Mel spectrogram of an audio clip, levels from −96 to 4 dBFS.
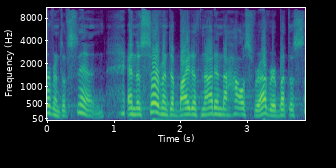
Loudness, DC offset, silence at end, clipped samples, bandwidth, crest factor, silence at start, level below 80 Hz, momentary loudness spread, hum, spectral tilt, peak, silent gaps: -21 LUFS; under 0.1%; 0 s; under 0.1%; 11 kHz; 12 dB; 0 s; -58 dBFS; 8 LU; none; -5 dB/octave; -10 dBFS; none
